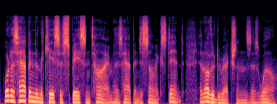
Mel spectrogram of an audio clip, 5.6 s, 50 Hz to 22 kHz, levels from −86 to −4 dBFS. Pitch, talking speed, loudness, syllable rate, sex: 130 Hz, 215 wpm, -18 LUFS, 5.7 syllables/s, male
